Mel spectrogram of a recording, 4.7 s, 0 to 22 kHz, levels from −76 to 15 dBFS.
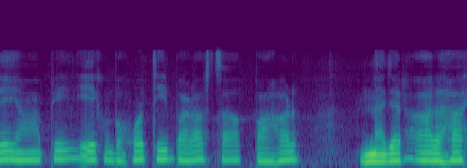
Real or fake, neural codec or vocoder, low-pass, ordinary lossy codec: fake; codec, 16 kHz, 0.8 kbps, ZipCodec; 7.2 kHz; none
